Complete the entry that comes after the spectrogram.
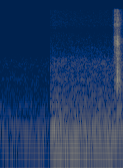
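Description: A computer mouse gives a single sharp click near the end, set against a quiet, low room hum.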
